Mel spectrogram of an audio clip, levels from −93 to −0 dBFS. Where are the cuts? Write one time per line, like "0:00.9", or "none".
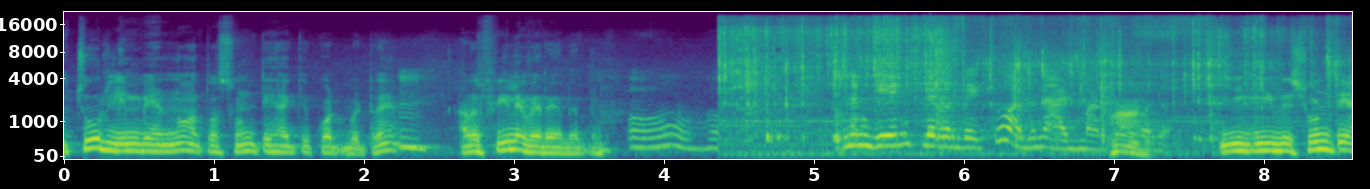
0:04.4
